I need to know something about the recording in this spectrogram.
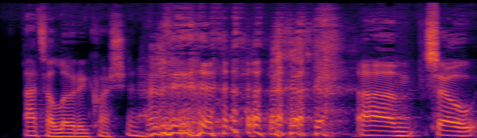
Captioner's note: laughter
